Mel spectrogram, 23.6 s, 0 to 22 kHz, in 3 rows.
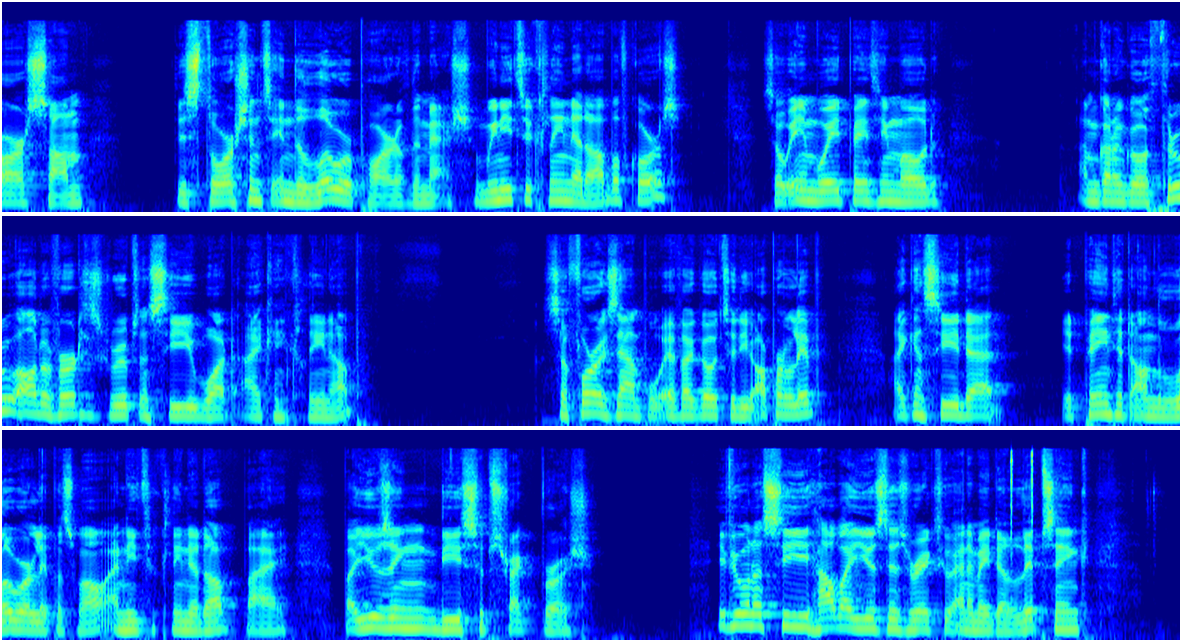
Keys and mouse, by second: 0.6 click, 1.5 click, 1.7 click, 2.0 click, 2.4 click, 2.6 d, 2.8 d, 3.2 click, 3.8 click, 4.2 click, 4.5 click, 4.7 click, 5.2 click, 5.6 click, 6.0 ctrl+z, 6.1 ctrl+z, 6.4 click, 6.7 click, 7.4 ctrl+z, 8.1 click, 9.0-11.4 drag, 11.4 d, 12.7 d, 20.0 shift+click, 20.8 g.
